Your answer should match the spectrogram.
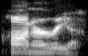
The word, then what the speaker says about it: Honoria: Just say Honoria. Honoria. And you put the emphasis on the second syllable.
